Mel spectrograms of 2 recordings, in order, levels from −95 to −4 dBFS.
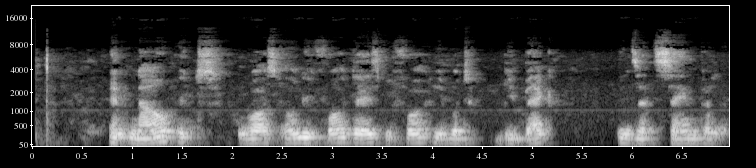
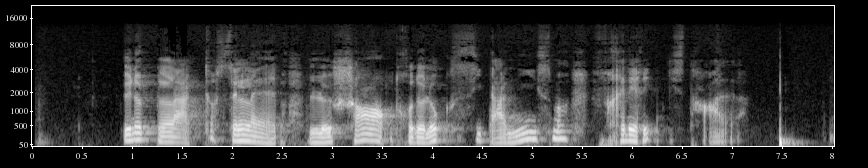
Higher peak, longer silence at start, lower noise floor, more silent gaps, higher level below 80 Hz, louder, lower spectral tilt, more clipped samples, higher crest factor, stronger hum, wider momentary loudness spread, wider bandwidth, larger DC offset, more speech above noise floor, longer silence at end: about the same, 0 dBFS vs -2 dBFS; second, 0.15 s vs 0.9 s; second, -58 dBFS vs -62 dBFS; neither; second, -56 dBFS vs -40 dBFS; about the same, -19 LUFS vs -19 LUFS; second, -3.5 dB/octave vs -8 dB/octave; neither; about the same, 18 dB vs 18 dB; neither; second, 10 LU vs 14 LU; about the same, 10 kHz vs 11 kHz; neither; second, 39 dB vs 44 dB; second, 0 s vs 0.4 s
